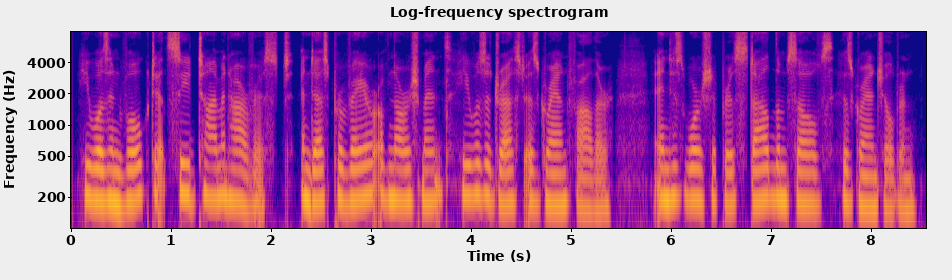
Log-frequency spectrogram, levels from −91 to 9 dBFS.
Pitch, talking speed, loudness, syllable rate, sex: 180 Hz, 175 wpm, -19 LUFS, 5.3 syllables/s, female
